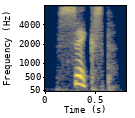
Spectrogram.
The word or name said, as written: sixth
